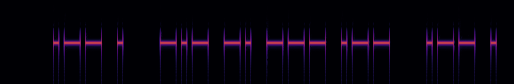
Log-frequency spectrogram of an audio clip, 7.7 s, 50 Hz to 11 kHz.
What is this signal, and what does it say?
Morse code, heard as a keyed tone, about 15 wpm, 700 Hz. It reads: WE KNOW WE
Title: Sentences from Top 1100 Words 15wpm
